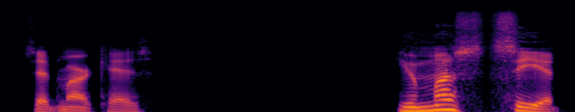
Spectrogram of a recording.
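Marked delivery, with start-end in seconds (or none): 2.0-2.8 excited. Acted. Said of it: "she said excitedly".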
